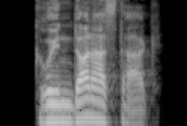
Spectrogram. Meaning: Maundy Thursday
- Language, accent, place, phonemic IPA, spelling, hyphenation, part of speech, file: German, Germany, Berlin, /ɡʁyːnˈdɔnɐstaːk/, Gründonnerstag, Grün‧don‧ners‧tag, proper noun, De-Gründonnerstag.ogg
